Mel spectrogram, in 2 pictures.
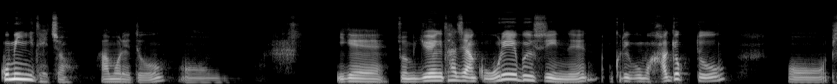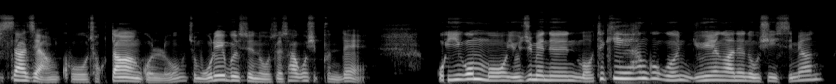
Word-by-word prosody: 고민이 235 -1 +9
되죠. 115 - -8 0.2
아무래도 125 - -6
어 95 0 -13 1.3
이게 130 -2 0
좀 135 -1 -1
유행 175 +2 +7
타지 185 0 0
않고 155 -4 +2
오래 225 - +5
입을 210 -4 +3
수 165 - -7
있는 130 - -1 0.2
그리고 145 -2 -4
뭐 140 -2 -4
가격도 180 -1 -1 0.6
어 110 -2 -7
비싸지 180 0 +3
않고 115 +1 -5
적당한 165 +3 +4
걸로 100 - -6
좀 145 -4 -6
오래 205 - +3
입을 190 -3 +1
수 170 -1 -7
있는 135 -4 0
옷을 120 +2 -5
사고 175 +4 -2
싶은데 140 -3 -7 0.7
뭐 205 - -3
이건 225 +4 +4
뭐 185 -6 +1
요즘에는 195 0 0
뭐 145 -2 -2
특히 275 - +2
한국은 225 - -1
유행하는 190 0 0
옷이 160 +1 -2
있으면 200 +10 -5
170 Hz, 295 characters per minute, -21 LUFS, 130-200 Hz, 1.3 s, 고민이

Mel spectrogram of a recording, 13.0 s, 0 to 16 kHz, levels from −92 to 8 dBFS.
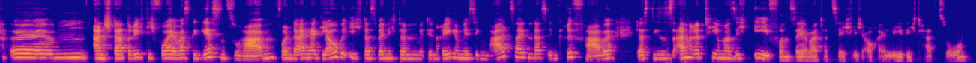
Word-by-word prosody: ähm, 225 0 +3
anstatt 205 0 +5
richtig 215 0 -2
vorher 210 -1 +2
was 215 0 -1
gegessen 210 +2 0
zu 180 -3 -9
haben. 165 +8 +6
Von 200 -1 -1
daher 210 +3 +2
glaube 215 +6 +1
ich, 210 -2 -7
dass 200 -1 -5
wenn 195 0 -1
ich 200 0 -5
dann 195 -1 -6
mit 185 - -14
den 185 0 -10
regelmäßigen 195 -3 -3
Mahlzeiten 240 - 0
das 220 0 -4
im 180 +1 -11
Griff 245 +4 -4
habe, 200 +5 +3 0.3
dass 180 0 -3
dieses 195 +1 -7
andere 225 +1 +2
Thema 210 -2 -3
sich 200 0 -8
eh 195 -6 -1
von 135 0 -5
selber 130 -2 -3
tatsächlich - - -11
auch - - -11
erledigt - - -9
hat - - -12
so. 135 - -9
205 Hz, 170 wpm, -25 LUFS, 195-220 Hz, 0.3 s, haben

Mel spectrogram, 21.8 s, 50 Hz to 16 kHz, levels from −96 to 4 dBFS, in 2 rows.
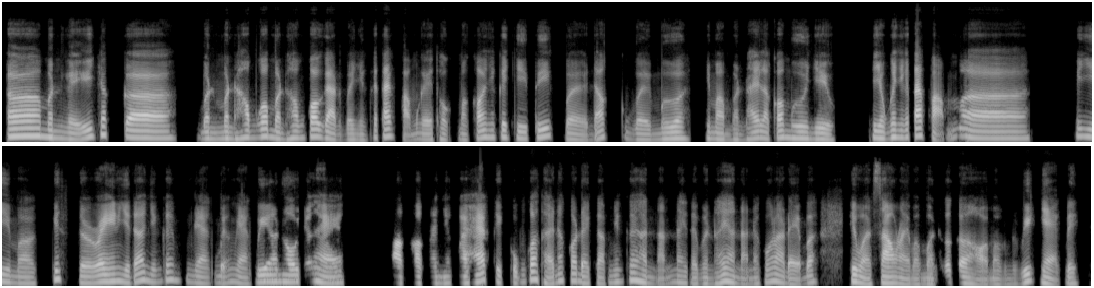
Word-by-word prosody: Ờ, 165 +1 +7
mình 140 -4 -1
nghĩ 115 +5 0
chắc, 190 +3 -2
ờ, 135 -3 +6 0.2
mình 115 -1 -4
mình 125 -1 0
hông 135 +3 -1
có 155 +1 +5
mình 125 -6 -1
hông 130 +3 -3
có 155 +2 +6
rành 110 -7 +4
về 105 +2 -5
những 100 -1 -10
cái 140 - -5
tác 155 +2 +5
phẩm 100 +4 -3
nghệ 100 -1 -3
thuật 105 -1 -7
mà 100 - -7
có 130 +7 +1
những 145 0 -4
cái 145 -1 -2
chi 125 -2 -2
tiết 155 +4 -1
về 100 -4 -2
đất, 95 - -1 0.2
về 100 -1 -2
mưa, 115 +4 0 0.2
nhưng 125 - -6
mà 110 - +2
mình 105 -1 -9
thấy 115 +5 0
là 125 -2 0
có 135 +4 +2
mưa 130 -2 -1
nhiều. 110 -4 -1 0.4
Thí 135 - 0
trong 125 - 0
những 145 0 +1
cái 145 +1 -2
tác 165 +2 +7
phẩm, 145 - 0
ơ, 125 -3 +3 0.5
cái 160 0 -5
gì 145 -3 -1
mà 110 -2 -3 0.2
"Kiss 180 0 -3
the 120 - +2
rain" 140 +2 +5
gì 130 - 0
đó, 135 +5 +2
những 135 -5 -4
cái 170 +3 -4
nhạc 115 -5 -5
bản 120 +2 -5
nhạc 110 -4 -2
piano 135 0 +1
chẳng 145 -1 -3
hạn, 110 -2 +4 0.6
hoặc - - +4
hoặc - - -1
là 115 - -10
những 115 0 -8
bài 115 - +1
hát 140 +5 +7
thì 130 - -1
cũng 115 +3 -6
có 175 +5 +4
thể 105 -9 -2
nó 150 - -3
có 150 0 -1
đề 115 -5 -1
cập 105 0 -5
những 130 +1 -8
cái 160 +3 -2
hình 125 -7 -2
ảnh 100 +5 -7
này. 125 -1 -5
Tại 105 -2 -6
mình 105 -1 -7
thấy 125 +7 0
hình 130 -5 -2
ảnh 100 0 -6
này 105 - -8
cũng 130 +5 -4
là 140 -4 +1
đẹp 95 -1 -1
á. 125 +1 0 0.3
Nếu 140 - +3
mà 110 -6 +1
sau 115 +2 +5
này 95 -3 -1
mà 95 - -5
mình 95 -1 -6
có 130 - -2
cơ - - +2
hội 90 -4 -2
mà 95 0 -7
m - - -14
mình 95 - -16
viết 135 +6 +1
nhạc 105 -7 +2
đi, 105 0 -3
125 Hz, 290 wpm, -26 LUFS, 105-140 Hz, 0.6 s, Ờ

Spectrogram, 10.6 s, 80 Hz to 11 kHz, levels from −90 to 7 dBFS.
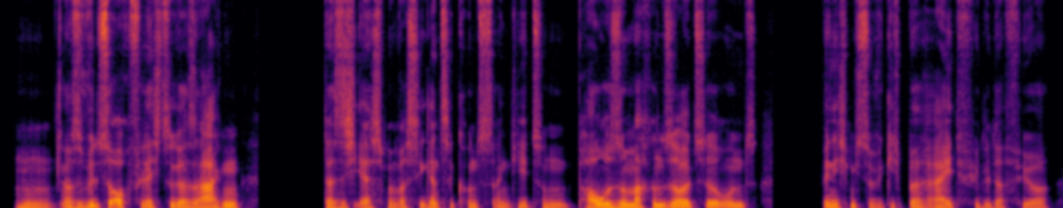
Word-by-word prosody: Mhm, 120 -3 -3
also, 120 +3 0
würdest 135 0 +4
du - - +5
auch 135 0 +5
vielleicht 120 -1 -2
sogar 115 -2 +2
sagen, 120 +4 +3 0.8
dass 105 +3 -1
ich 115 - -3
erst 105 0 -3
mal, 110 -2 -4
was 105 -1 -3
die - - -3
ganze 105 +3 -2
Kunst 115 -2 -6
angeht, 105 -1 -6
so - - -7
'n 105 -1 -6
Pause 155 +7 +5
machen 145 -1 +4
sollte. 135 +2 +4
Und 125 -1 -2 0.6
wenn 105 +1 +2
ich 115 +2 -3
mich 125 0 -2
so 115 - -5
wirklich 125 +2 -12
bereit 100 0 -1
fühle 115 -1 -10
dafür, 105 +1 -6
115 Hz, 175 wpm, -22 LUFS, 105-125 Hz, 0.8 s, du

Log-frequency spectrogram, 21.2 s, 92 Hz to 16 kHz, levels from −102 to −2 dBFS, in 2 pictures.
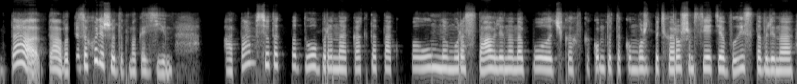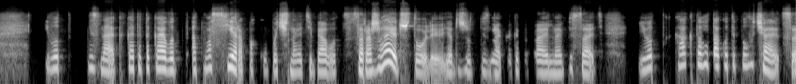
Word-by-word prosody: да, 335 +4 +5
да, 235 -2 +2
вот 200 0 -4
ты 265 - -8
заходишь 300 +3 +6
в - - +4
этот 205 -3 -7
магазин, 205 -1 -7 0.7
а 210 0 -6
там 280 +11 -7
всё 305 -2 +2
так 295 -1 -4
подобрано, 245 -3 -3
как-то 235 +1 -7
так 240 -1 -7 0.2
по-умному 245 -1 -2
расставлено 235 0 0
на 230 0 -1
полочках, 230 -1 -1
в - - -22
каком-то 240 0 -7
таком, 235 0 -10
может 235 0 -3
быть, 230 -1 -4
хорошем 240 +1 +2
свете 240 0 +1
выставлено. 220 0 -1 0.6
И 235 - -13
вот, 250 +1 -2 0.3
не 255 - -6
знаю, 225 -4 0
какая-то 245 0 -5
такая 240 0 +3
вот 220 -1 -2 0.2
атмосфера 250 +2 +2
покупочная 195 -1 0
тебя 195 0 -2
вот 190 +1 -9
заражает 240 - +5
что - - +9
ли, 445 -3 -4
я - - -4
даже 205 +1 -1
вот 190 - -14
не 200 - -12
знаю, 190 -2 -6
как 185 - -17
это 195 -1 -16
правильно 185 -1 -3
описать, 205 +6 -4 0.5
и 220 - -8
вот 255 +1 -2 0.2
как-то 300 +1 -3
вот 305 -1 -6
так 280 -1 +1
вот 280 0 -6
и - - -7
получается. 290 +3 +1
235 Hz, 165 wpm, -23 LUFS, 210-250 Hz, 0.7 s, что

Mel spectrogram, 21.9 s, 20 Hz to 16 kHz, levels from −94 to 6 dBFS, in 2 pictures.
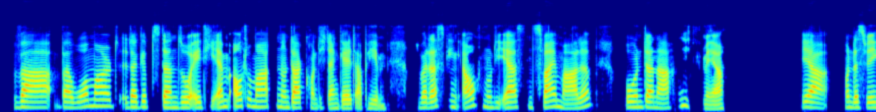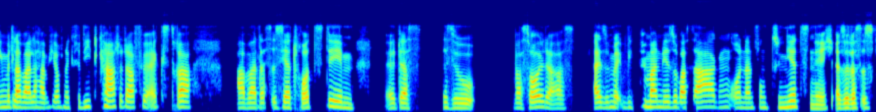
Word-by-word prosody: war 175 0 +4
bei 185 -4 -1
Walmart, 210 +4 -1
da 185 0 +2
gibt's 185 +1 -8
dann 170 -1 +4
so 170 0 0
ATM-Automaten 195 +2 +1
und 175 0 -5
da 165 0 +7
konnte 155 -2 -9
ich 155 - -13
dann 150 +1 -1
Geld 145 0 0
abheben. 140 -3 -5 0.4
Aber 170 +1 0
das 180 +4 +2
ging 190 -3 -11
auch 230 +3 +4
nur 180 -3 -7
die 170 - -9
1. 175 0 +3
2 185 +4 +4
Male 150 - +1 0.4
und 185 +1 -2
danach 165 -3 +3
nichts 225 -3 -10
mehr. 135 +1 +2 1.0
Ja, 170 -4 +3 0.2
und 180 0 -4
deswegen 175 +1 0
mittlerweile 175 -2 +3
habe 165 -1 -2
ich 175 -1 -6
auch 180 - -6
'ne 170 -2 -10
Kreditkarte 195 +1 +1
dafür 180 -1 0
extra, 185 0 +1 0.6
aber 165 0 +1
das 160 - -6
ist 165 +2 -8
ja 170 -1 +3
trotzdem 170 0 0 0.4
äh, 155 - -5
das 160 -2 -1 0.3
also, 155 -3 -3 0.5
was 160 0 -5
soll 180 +2 +4
das? 145 -3 -4 0.2
Also, 170 +1 +3
m 175 -1 -1
wie 175 -2 -14
kann 185 - -6
man 185 0 +6
mir 180 0 -4
so 185 - -5
was 170 0 +5
sagen 185 +1 +2
und 165 -1 -6
dann 165 +1 -2
funktioniert's 175 +3 -3
nicht? 135 0 -3
Also, 150 +2 +3
das 155 +1 +2
ist 160 +1 -5
175 Hz, 180 wpm, -26 LUFS, 165-185 Hz, 1.0 s, da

